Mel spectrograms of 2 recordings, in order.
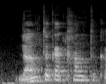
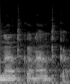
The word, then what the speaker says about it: なんとかかんとか: Nantoka kantoka. うん。 Shirankatta. I thought it was nantoka nantoka.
